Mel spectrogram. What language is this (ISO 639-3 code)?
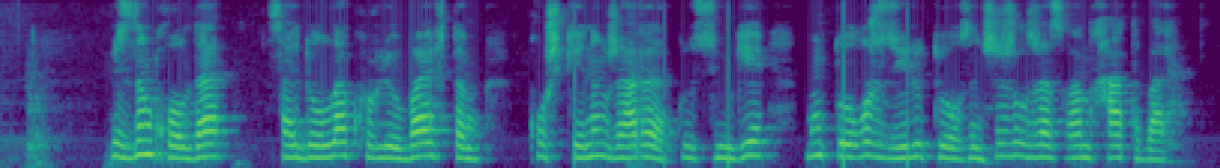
kaz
